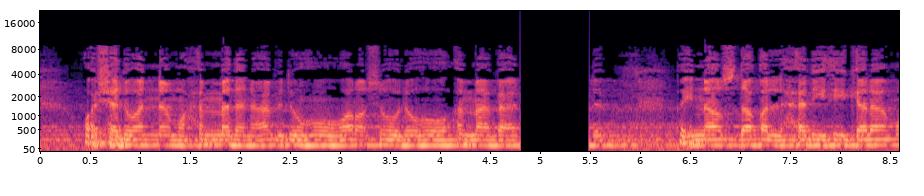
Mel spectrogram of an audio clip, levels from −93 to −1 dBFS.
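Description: A rebuffering stall runs from 4.80 to 5.49 s: playback starved of downloaded data, fell silent, then resumed exactly where it stopped, adding about 0.69 s.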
